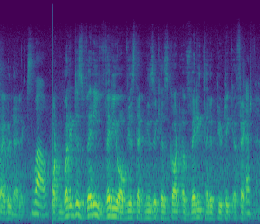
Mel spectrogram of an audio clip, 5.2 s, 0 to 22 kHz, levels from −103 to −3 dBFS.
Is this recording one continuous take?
no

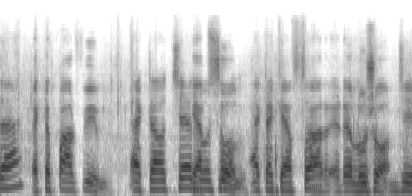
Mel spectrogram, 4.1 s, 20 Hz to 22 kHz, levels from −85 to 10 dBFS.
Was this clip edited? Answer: no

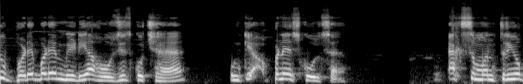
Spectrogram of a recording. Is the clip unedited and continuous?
yes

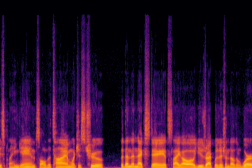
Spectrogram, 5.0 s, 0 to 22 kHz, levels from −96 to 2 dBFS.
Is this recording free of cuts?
yes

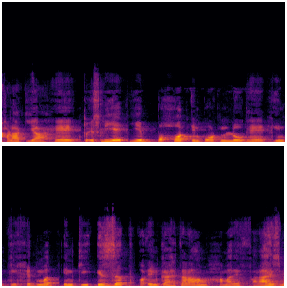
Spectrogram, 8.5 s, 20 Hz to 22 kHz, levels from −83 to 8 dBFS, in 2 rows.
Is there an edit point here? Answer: no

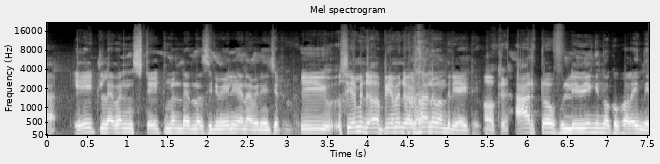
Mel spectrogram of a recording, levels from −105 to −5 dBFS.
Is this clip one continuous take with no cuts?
no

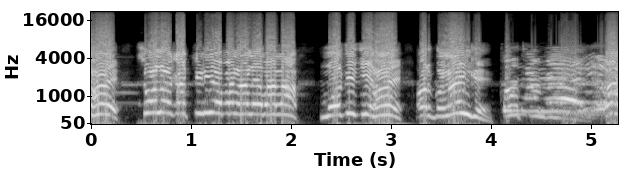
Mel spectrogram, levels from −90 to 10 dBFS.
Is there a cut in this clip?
yes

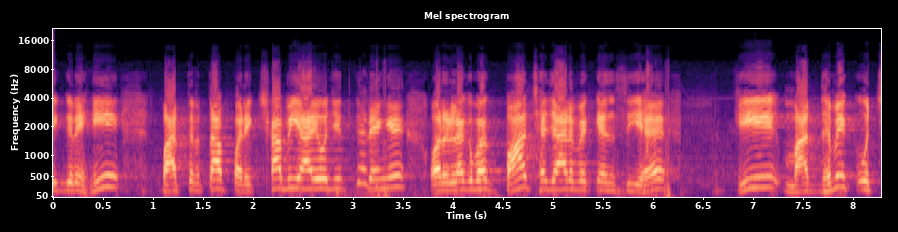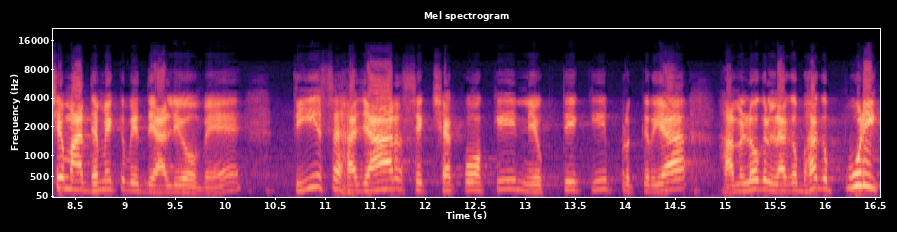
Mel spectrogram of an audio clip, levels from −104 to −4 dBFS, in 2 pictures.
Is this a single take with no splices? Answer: no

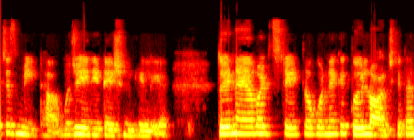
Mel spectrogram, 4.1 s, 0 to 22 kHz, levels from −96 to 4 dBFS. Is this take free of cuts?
yes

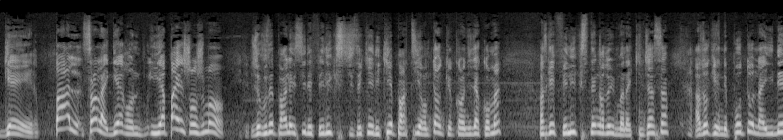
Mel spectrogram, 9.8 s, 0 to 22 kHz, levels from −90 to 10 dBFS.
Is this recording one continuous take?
no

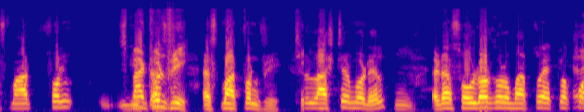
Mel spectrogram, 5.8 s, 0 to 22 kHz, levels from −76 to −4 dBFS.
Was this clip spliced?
yes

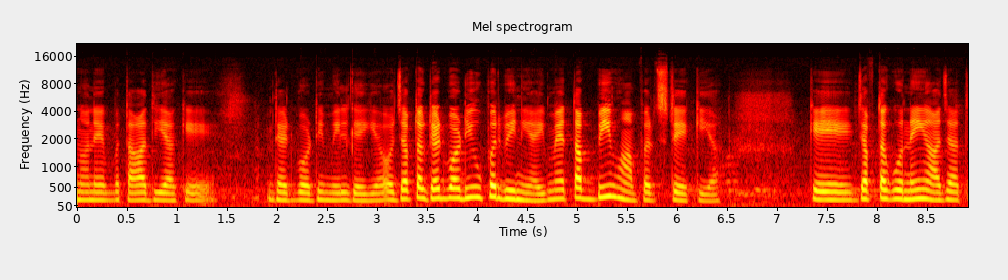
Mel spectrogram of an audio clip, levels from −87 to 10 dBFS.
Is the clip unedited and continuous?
yes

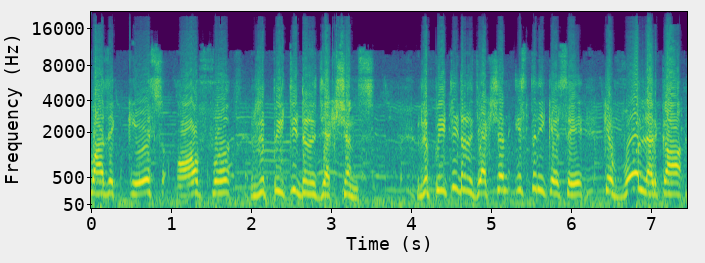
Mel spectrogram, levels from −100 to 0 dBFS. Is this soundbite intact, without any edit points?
yes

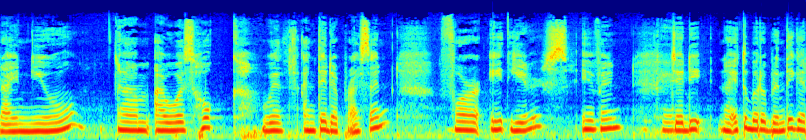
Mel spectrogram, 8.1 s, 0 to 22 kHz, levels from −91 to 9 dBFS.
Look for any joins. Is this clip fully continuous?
yes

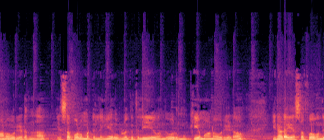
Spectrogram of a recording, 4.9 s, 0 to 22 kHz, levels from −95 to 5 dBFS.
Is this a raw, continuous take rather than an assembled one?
yes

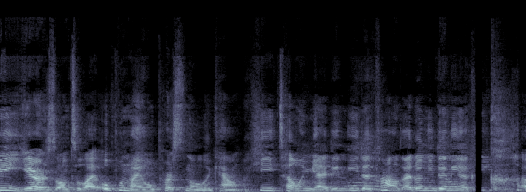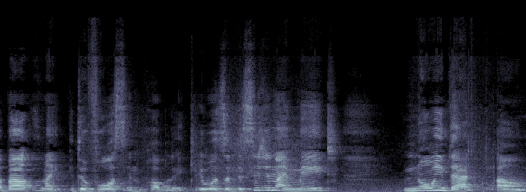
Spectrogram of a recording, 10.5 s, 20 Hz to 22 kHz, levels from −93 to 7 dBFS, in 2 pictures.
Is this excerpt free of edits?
no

